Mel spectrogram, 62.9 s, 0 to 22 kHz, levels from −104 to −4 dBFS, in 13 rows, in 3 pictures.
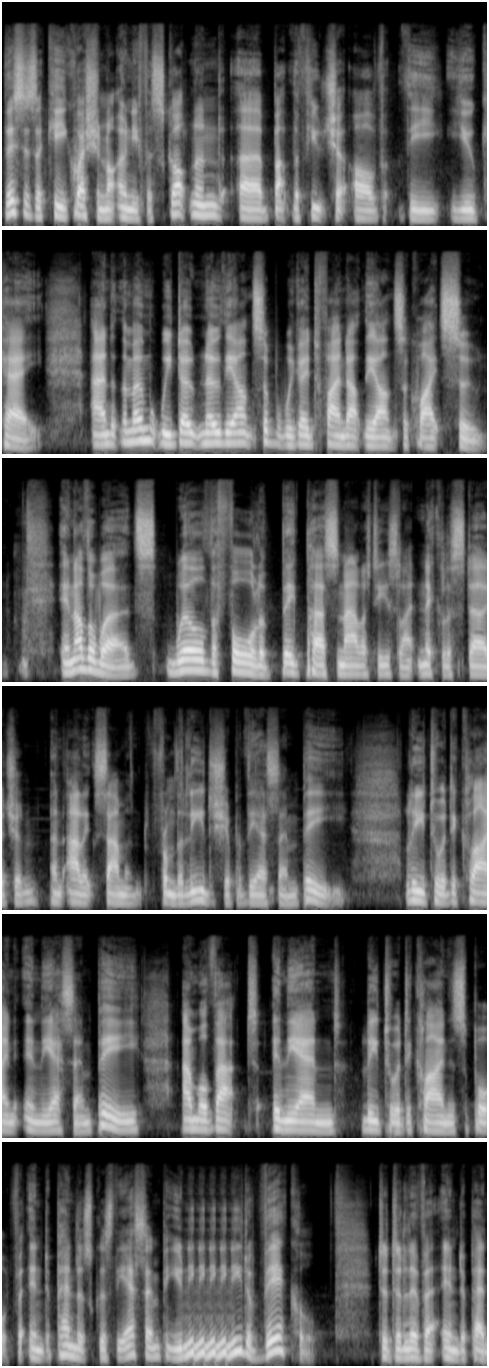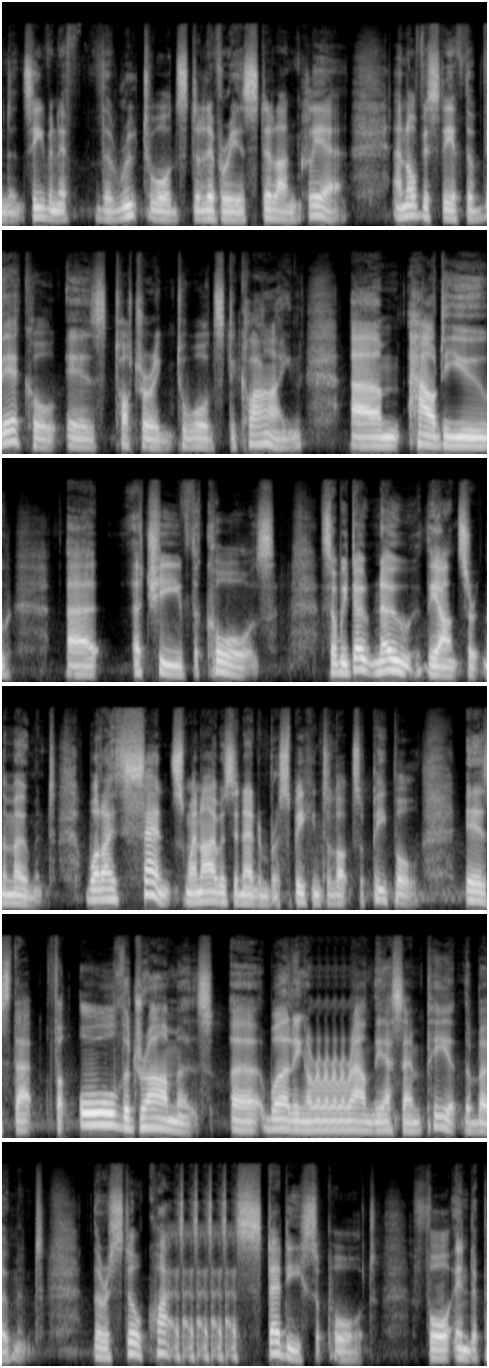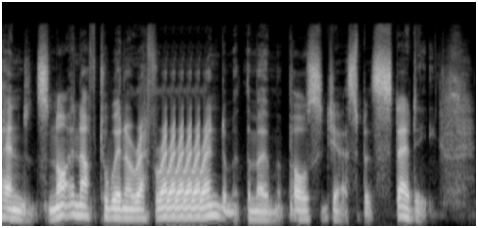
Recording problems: audio stuttering; 4 times, first at 26 s

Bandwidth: 15 kHz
